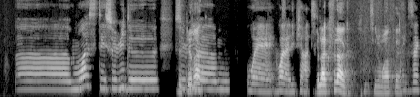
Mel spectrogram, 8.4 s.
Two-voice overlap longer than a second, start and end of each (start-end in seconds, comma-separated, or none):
none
